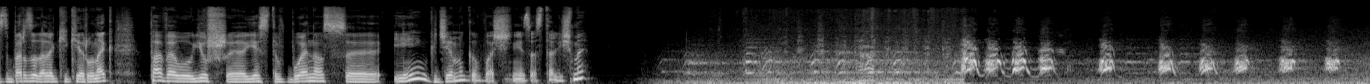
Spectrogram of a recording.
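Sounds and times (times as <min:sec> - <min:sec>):
speech: 0:00.0 - 0:06.0
dogs barking while playing with owners in a park in Buenos Aires: 0:06.5 - 0:13.7.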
